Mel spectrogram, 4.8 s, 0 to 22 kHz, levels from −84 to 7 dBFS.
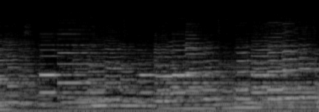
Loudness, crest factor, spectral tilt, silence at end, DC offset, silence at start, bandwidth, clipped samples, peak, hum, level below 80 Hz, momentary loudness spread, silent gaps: -34 LUFS; 12 dB; -5.5 dB/octave; 0 s; under 0.1%; 0 s; 15.5 kHz; under 0.1%; -22 dBFS; none; -52 dBFS; 8 LU; none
